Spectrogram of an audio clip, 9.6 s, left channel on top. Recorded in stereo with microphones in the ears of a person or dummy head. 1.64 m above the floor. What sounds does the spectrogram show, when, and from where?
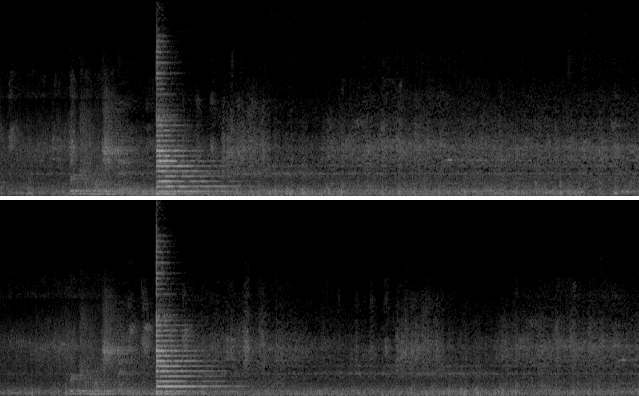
1.0 s a woman speaking: 15° right (ahead or behind), 1.4 m
2.3 s a guitar: 75° right (ahead or behind), 1.2 m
